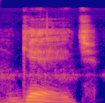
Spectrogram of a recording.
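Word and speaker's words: gauge: dear viewers so let's see go a enjoy gage gage and the same pronunciation in us gate so okay and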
